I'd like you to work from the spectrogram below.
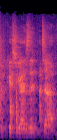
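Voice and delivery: normal talking voice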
